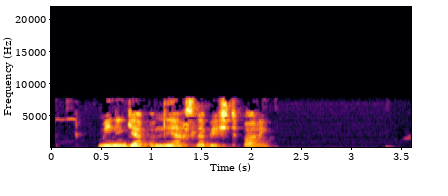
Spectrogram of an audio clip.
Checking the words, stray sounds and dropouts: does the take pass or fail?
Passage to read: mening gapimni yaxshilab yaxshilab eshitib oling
fail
